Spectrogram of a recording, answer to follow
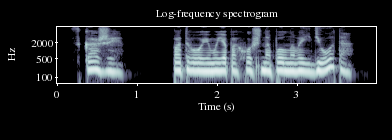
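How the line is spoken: Growling in her face. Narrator (Russian): Он прорычал девушке прямо в лицо

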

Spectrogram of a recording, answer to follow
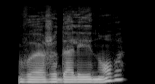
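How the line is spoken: Calm clarifying question. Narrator (Russian): спокойно уточнил

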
